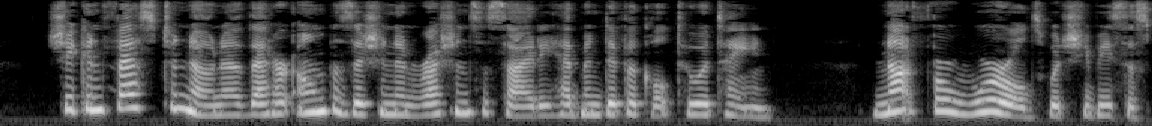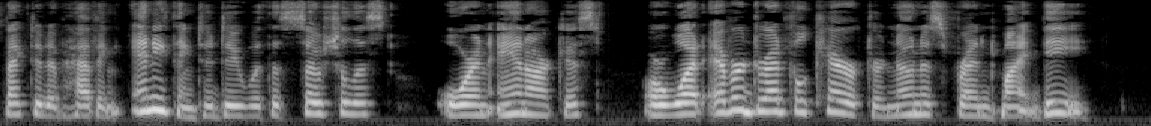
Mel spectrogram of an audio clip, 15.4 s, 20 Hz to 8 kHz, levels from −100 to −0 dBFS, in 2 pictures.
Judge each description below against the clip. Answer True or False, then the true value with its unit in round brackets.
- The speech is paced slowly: False (165 wpm)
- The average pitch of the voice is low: False (215 Hz)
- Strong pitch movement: False (4.1 semitones)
